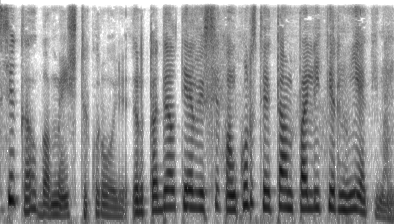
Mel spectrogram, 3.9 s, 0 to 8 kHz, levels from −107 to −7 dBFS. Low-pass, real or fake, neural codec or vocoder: 7.2 kHz; fake; codec, 16 kHz in and 24 kHz out, 1.1 kbps, FireRedTTS-2 codec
